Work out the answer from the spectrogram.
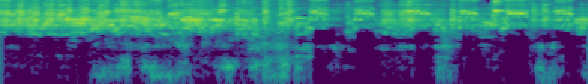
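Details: Pet budgerigars chatter with high, squeaky warbles, dense at first and then breaking into shorter bursts of chirps, with soft low knocks beneath.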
